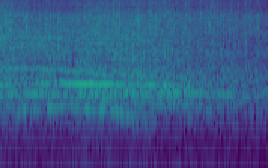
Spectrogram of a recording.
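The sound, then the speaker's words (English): An audience claps together in a dense, steady wash of hand claps that holds at a fairly even loudness throughout, with a faint voice tone mixed in underneath. “Clap your hands like we will create a multitude of influencers.”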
